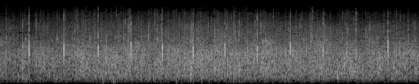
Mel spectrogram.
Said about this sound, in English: I didn't even tell you who we were showing appreciation to, and y'all are already clapping. Would you help me thank our Notes of Joy choir for their excellence?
